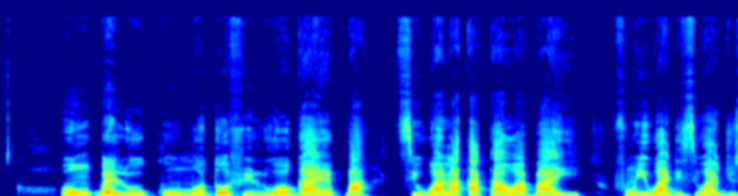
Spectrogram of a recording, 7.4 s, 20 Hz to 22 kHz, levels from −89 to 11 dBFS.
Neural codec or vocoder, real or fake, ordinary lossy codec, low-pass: none; real; none; none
